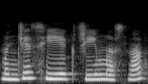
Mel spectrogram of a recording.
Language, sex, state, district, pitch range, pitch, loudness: Marathi, female, Maharashtra, Solapur, 230-255 Hz, 245 Hz, -13 LUFS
